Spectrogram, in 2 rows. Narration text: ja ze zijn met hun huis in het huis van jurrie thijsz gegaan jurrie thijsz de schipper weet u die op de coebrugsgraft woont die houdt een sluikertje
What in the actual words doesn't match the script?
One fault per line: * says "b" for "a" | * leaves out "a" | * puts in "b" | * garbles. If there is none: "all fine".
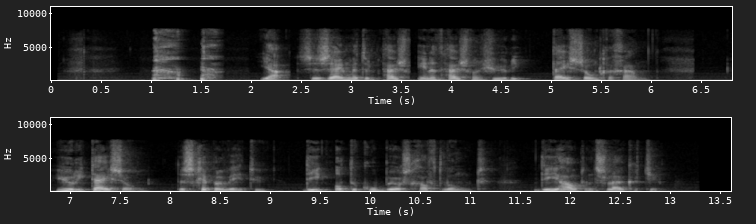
all fine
